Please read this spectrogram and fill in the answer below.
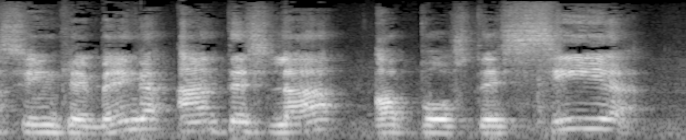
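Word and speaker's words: ἀποστασία: Pero es interesante que en el griego, la palabra aquí, apostasía, se escribe apostasía, así. Apostasía. Apostasía pronuncia en griego. Apostasía. Pues es igual en español, apostasía.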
